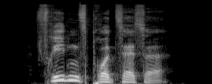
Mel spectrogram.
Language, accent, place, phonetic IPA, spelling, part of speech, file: German, Germany, Berlin, [ˈfʁiːdn̩spʁoˌt͡sɛsə], Friedensprozesse, noun, De-Friedensprozesse.ogg
- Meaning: nominative/accusative/genitive plural of Friedensprozess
